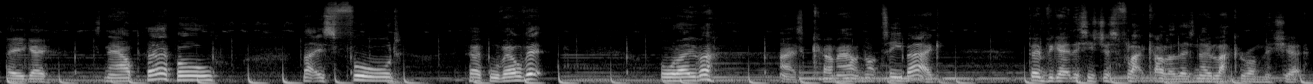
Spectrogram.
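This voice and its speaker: A British vlogger, or livestream host, chats casually and playfully over music, often seeming to think aloud to himself. His voice sits on the high side, and he speaks a little slowly, pausing often.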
